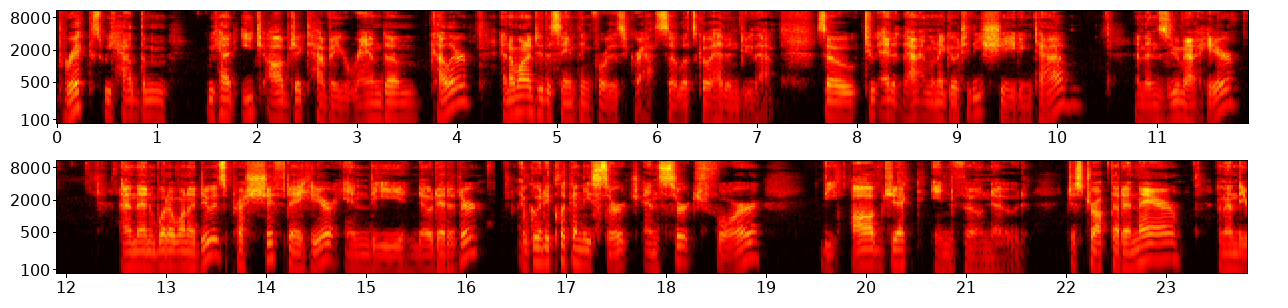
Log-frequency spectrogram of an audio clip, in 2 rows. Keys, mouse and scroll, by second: 5.7 shift+middle click, 6.1 scroll up 2, 6.5-9.6 shift+middle drag, 9.6 click, 10.2-11.4 scroll down 4, 11.4-12.5 shift+middle drag, 12.5 scroll down 3.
